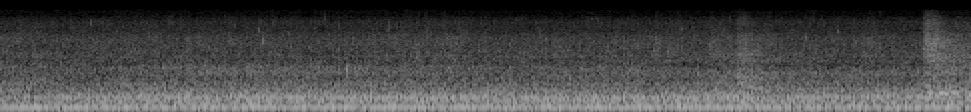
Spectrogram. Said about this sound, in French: Et voilà, là ça bouillonne. Nous allons vous faire écouter le deuxième bouillon.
